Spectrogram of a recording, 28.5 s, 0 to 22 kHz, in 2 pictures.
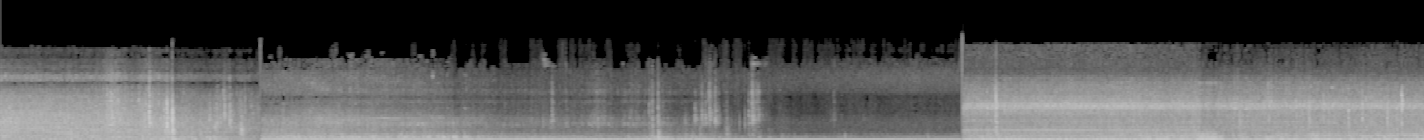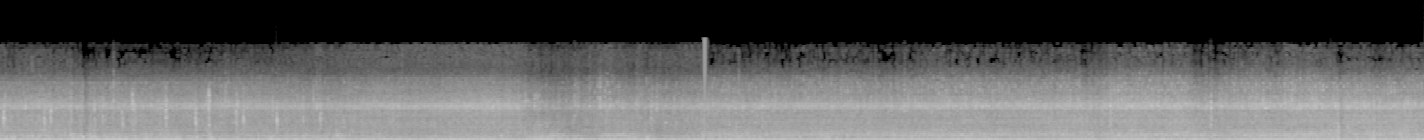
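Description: Willys CJ-2A Jeep's engine running steadily at low speed under load as it crawls over rocky ground on ATV tires, heard close up from beneath the vehicle. Quieter at first, then abruptly much louder and closer about two and a half seconds in.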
